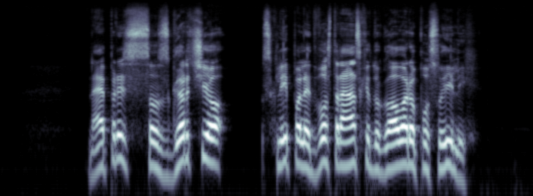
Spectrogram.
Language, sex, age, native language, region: Slovenian, male, 30-49, Slovenian, Central Slovenia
